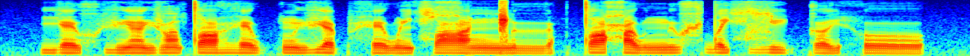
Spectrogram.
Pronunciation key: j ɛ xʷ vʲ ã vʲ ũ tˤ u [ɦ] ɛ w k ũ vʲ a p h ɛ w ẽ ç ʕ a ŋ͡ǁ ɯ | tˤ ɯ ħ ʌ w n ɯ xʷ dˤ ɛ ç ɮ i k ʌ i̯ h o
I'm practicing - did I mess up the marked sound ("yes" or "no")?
no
